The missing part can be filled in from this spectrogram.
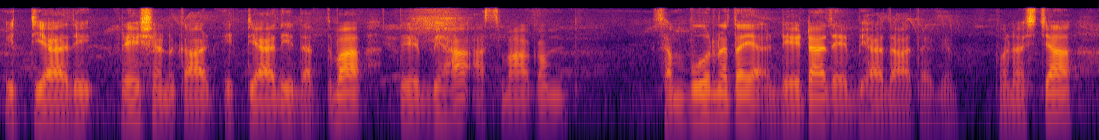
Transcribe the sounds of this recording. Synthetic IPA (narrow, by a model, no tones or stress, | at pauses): it̪jaːd̪iɾeːʃɐnkaːɾɖit̪jaːd̪id̪ɐt̪ʋaːt̪eːbʱjɐɦɐʔɐsmaːkɐm | sɐmpuːɾɳɐt̪ɐjɐ̰ɖeːʈaːt̪eːbʱjɐɦɐd̪aːt̪ɐʋjɐm | punɐʃt͡ʃaː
